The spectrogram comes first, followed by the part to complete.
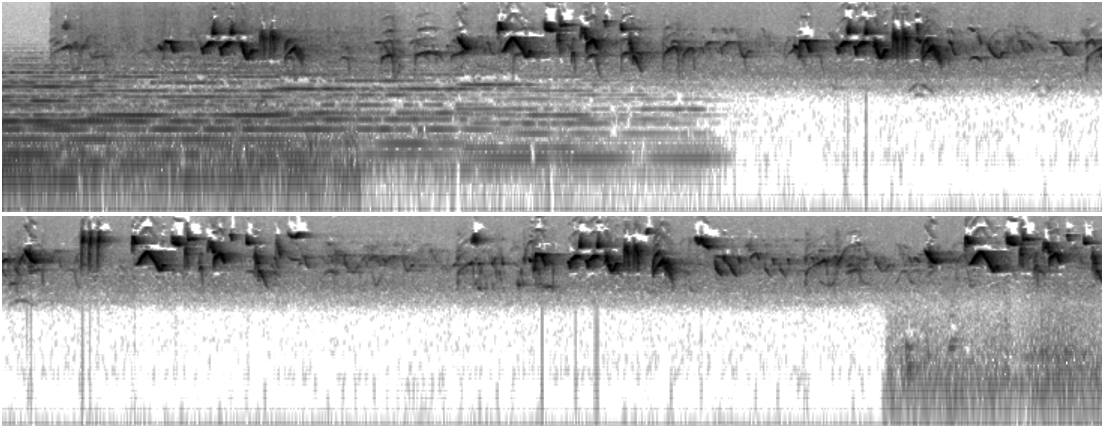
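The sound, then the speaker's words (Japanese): A meadow bunting sings energetically from the top of a pine tree in a coastal windbreak forest along the Sea of Japan, its bright, rapid phrases of chirps and trills repeating with short pauses between, with no voices and only faint low background sound early on. “元気なさえずりが松の木の上から聞こえてきました「ほうじろです」”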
